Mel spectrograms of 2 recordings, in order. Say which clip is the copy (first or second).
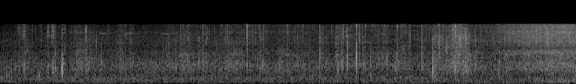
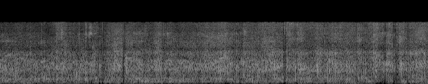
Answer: second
